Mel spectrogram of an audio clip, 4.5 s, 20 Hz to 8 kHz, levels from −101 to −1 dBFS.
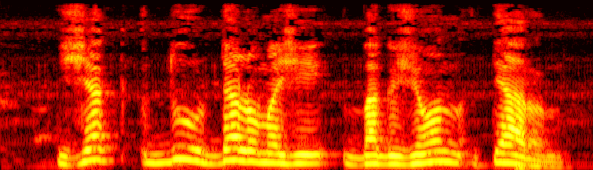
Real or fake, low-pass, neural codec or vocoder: real; 7.2 kHz; none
